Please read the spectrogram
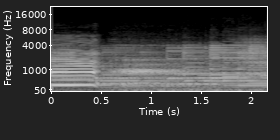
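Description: One of the cattle mooing once, loudly: the call holds a steady pitch and cuts off about half a second in. A plucked-guitar music bed runs underneath.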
